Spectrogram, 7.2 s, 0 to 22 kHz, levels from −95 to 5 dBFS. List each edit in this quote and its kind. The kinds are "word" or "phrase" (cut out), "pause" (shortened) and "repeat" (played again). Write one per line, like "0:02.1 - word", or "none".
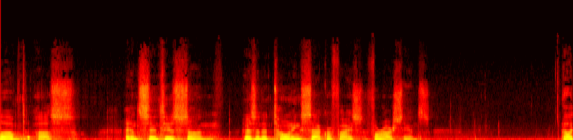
none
